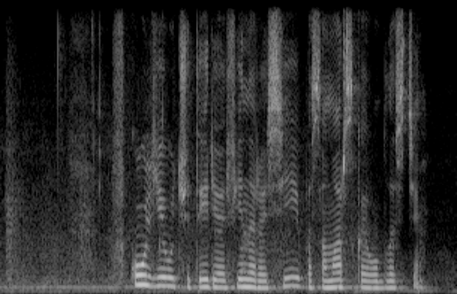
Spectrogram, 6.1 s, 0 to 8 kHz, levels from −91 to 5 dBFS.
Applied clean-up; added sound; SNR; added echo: none; none; none; none.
